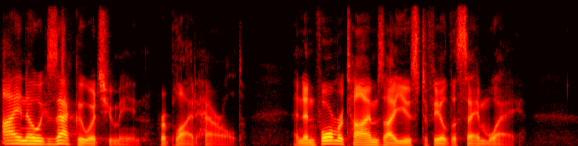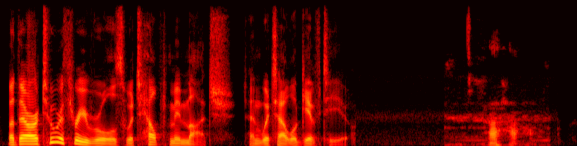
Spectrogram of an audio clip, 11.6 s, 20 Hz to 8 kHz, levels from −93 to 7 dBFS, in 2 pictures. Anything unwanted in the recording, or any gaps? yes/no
yes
